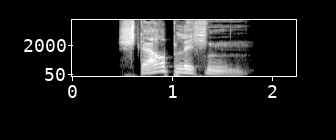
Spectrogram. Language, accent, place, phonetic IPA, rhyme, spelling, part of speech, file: German, Germany, Berlin, [ˈʃtɛʁplɪçn̩], -ɛʁplɪçn̩, sterblichen, adjective, De-sterblichen.ogg
- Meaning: inflection of sterblich: 1. strong genitive masculine/neuter singular 2. weak/mixed genitive/dative all-gender singular 3. strong/weak/mixed accusative masculine singular 4. strong dative plural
